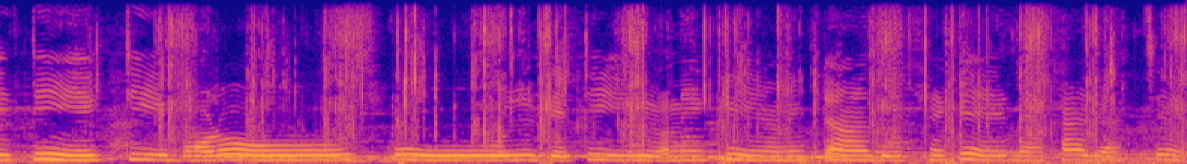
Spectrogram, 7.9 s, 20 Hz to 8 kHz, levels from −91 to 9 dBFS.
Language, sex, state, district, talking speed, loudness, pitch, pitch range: Bengali, female, West Bengal, Jhargram, 75 wpm, -15 LUFS, 235 Hz, 230-245 Hz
